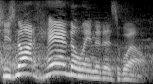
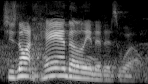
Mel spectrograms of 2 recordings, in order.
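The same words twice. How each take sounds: First: Not hit hard and slow, louder; stress on not. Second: Not stressed, slow and calmer. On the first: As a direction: lean on not, slow and emphatic. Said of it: "Let me rephrase it". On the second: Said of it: "That's how I meant to say it". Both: Shown as a demonstration.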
